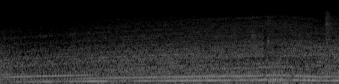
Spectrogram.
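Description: Skip Barber race cars pull away from the start at Donington in the iRacing game, their engines climbing in a steady rising drone of revving, loud and continuous, with no voices.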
